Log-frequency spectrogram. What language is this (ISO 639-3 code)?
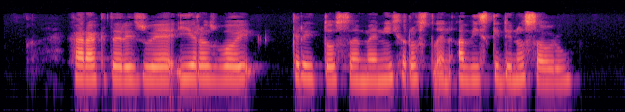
ces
